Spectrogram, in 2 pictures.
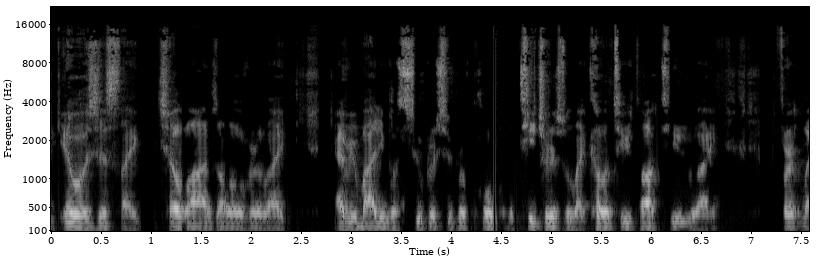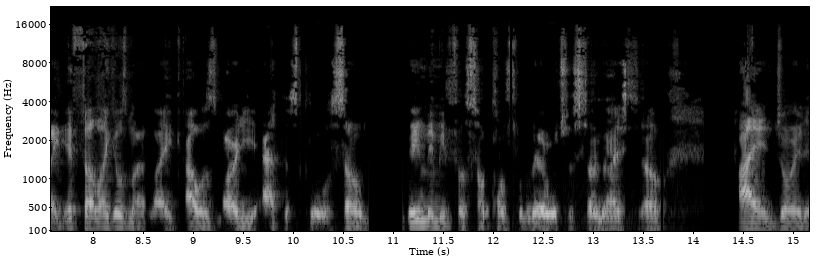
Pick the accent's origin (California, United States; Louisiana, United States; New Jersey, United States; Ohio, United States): Ohio, United States; Cincinnati; I'm from Cincinnati, Ohio, born and raised.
